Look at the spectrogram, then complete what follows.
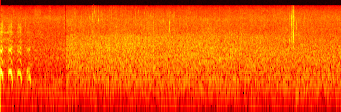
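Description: A short burst of a person's voice at the very start, then from about a second in the steady, even rush of a muddy river flowing over shallow rapids.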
